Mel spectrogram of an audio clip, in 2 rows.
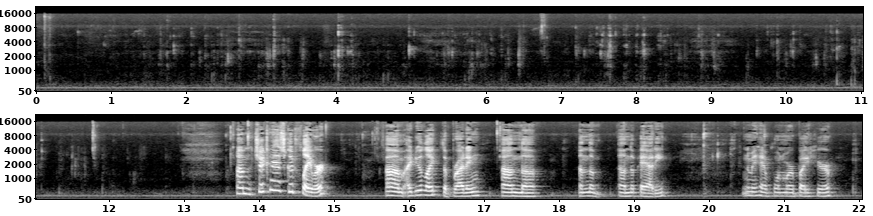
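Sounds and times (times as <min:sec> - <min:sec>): person chewing: 0:00.0 - 0:13.7, 0:15.1 - 0:15.7, 0:19.7 - 0:20.4
steady low hum: 0:00.0 - 0:22.0.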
